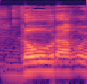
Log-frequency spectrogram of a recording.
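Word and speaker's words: ρ: 읽을 때 뭐라고 읽느냐면 low라고 읽어요.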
